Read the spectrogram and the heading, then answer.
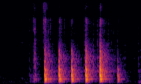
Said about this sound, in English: You're knocking. Knock on another door. You knock. You keep knocking. You knock.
